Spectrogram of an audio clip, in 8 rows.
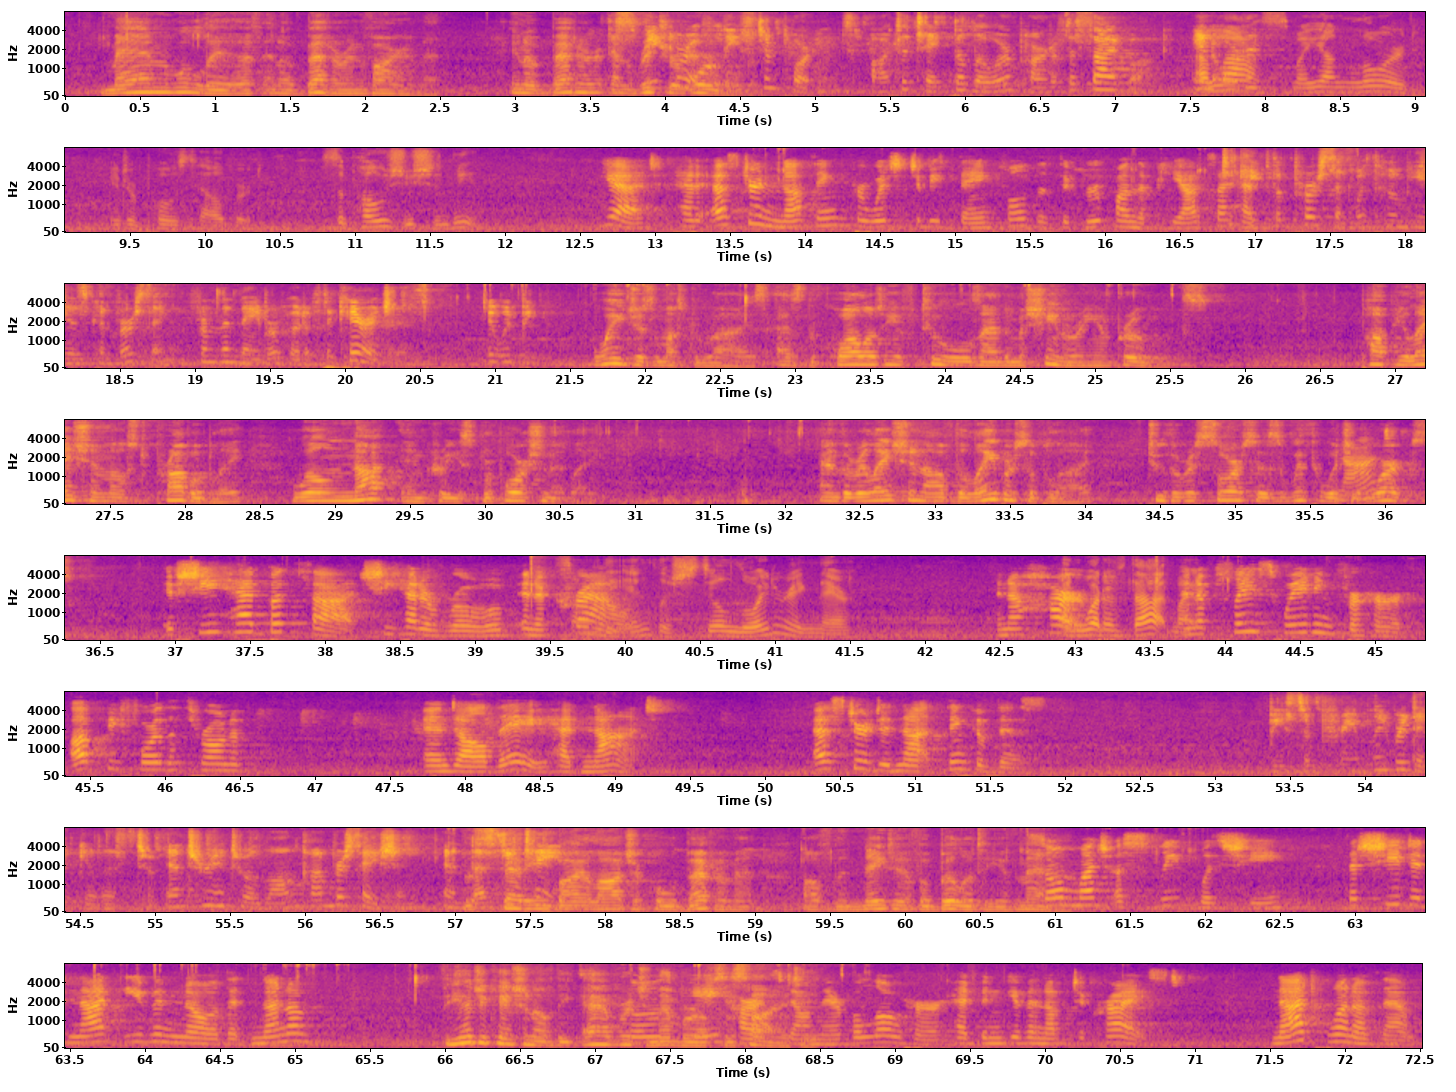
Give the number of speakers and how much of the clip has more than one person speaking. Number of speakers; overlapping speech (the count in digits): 4, about 10%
